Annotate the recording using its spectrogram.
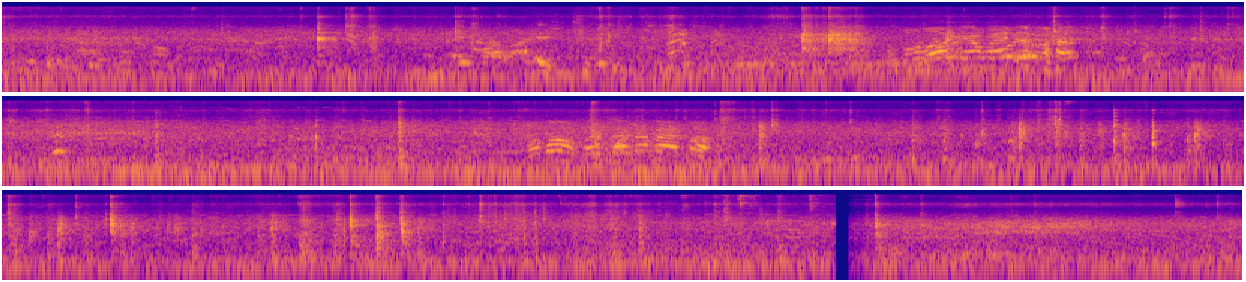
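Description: A cleaver chopping roasted meat on a wooden chopping board: irregular sharp knocks over steady street traffic noise, with voices talking in the background.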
